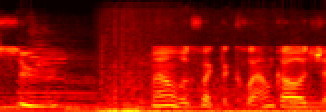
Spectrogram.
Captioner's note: Warthog engine revs up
